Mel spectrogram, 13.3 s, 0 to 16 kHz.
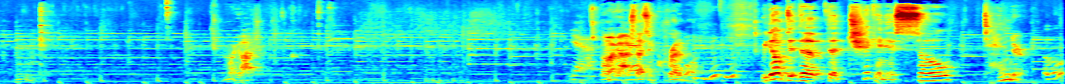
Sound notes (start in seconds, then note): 8.8 giggles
